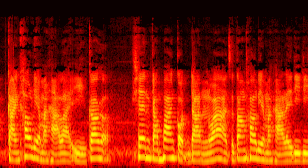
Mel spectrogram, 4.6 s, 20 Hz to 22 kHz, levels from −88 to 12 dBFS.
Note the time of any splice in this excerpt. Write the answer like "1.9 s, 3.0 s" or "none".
1.3 s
